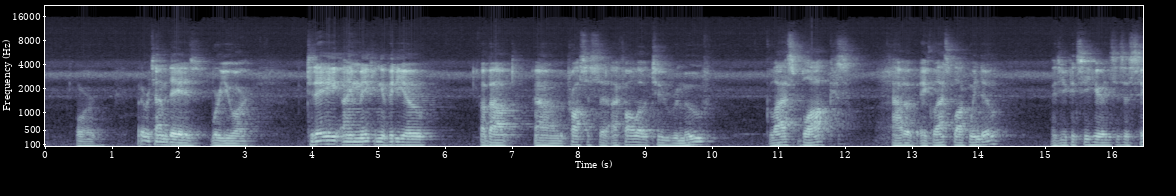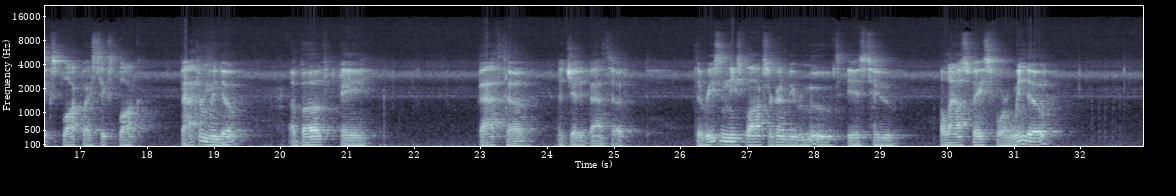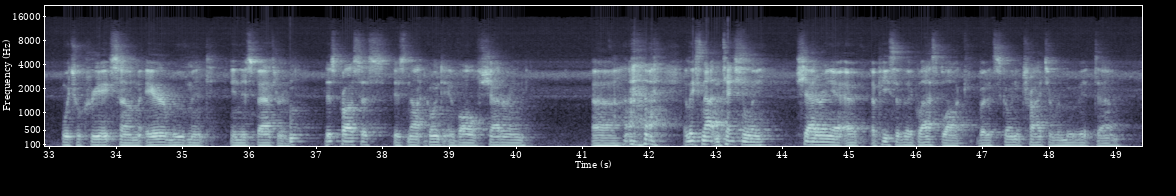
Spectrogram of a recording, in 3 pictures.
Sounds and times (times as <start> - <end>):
Speech: 0.5 - 3.2, 4.0 - 5.9, 6.5 - 10.1, 10.8 - 14.4, 15.1 - 19.6, 20.2 - 21.5, 23.0 - 25.4, 26.3 - 29.4, 30.0 - 31.8, 33.2 - 40.3, 41.2 - 49.2.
